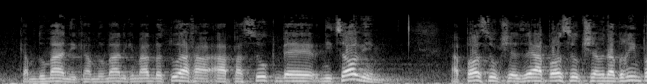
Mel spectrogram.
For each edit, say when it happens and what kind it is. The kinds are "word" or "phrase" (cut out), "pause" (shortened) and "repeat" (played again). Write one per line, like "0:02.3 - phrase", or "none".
none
